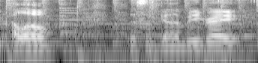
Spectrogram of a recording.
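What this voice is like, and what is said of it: Nervous, tense voice. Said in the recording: “do you sound so nervous ... Why do you sound under duress”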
